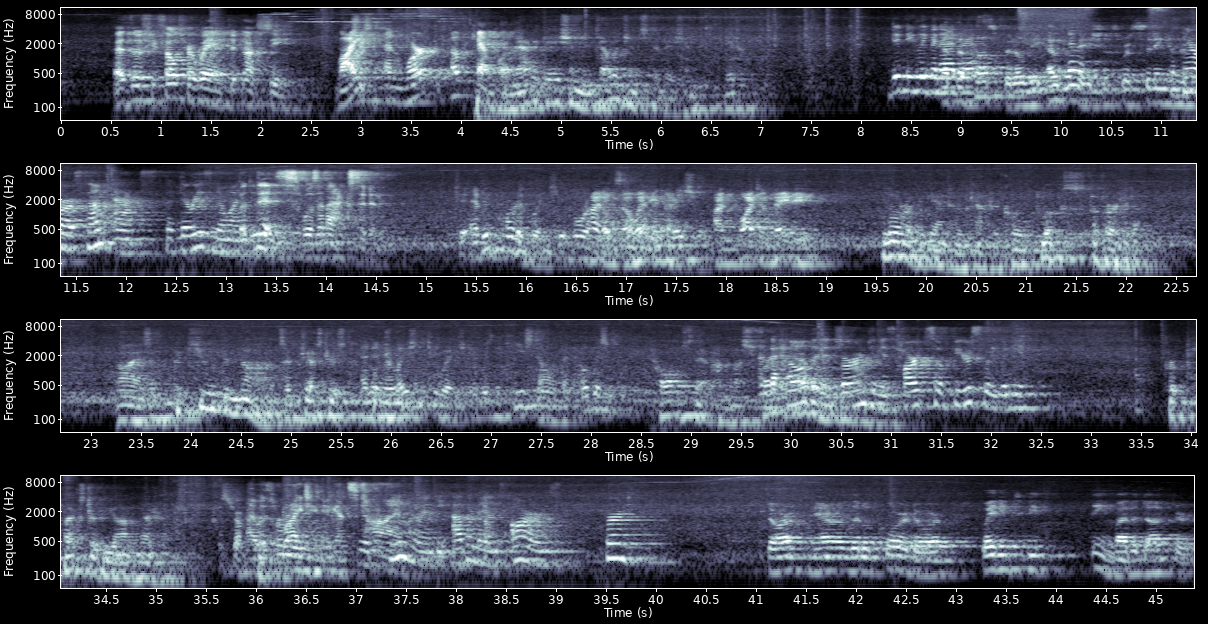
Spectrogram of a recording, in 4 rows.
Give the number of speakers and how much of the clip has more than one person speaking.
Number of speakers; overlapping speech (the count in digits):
10, about 20%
